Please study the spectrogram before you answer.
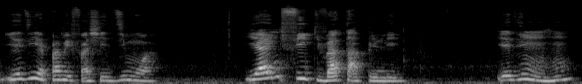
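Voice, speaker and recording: A woman, telling a comic story to camera in a chatty, animated way, with frequent asides to her listeners. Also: mid-range voice. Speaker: comedic storyteller.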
